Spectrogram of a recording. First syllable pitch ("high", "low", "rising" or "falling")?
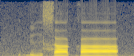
low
